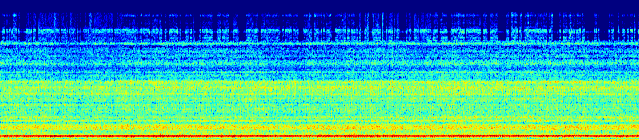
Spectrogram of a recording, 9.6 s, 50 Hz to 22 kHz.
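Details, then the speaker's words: Scrap Thunder Tiger .28 Pro nitro RC engine, no clutch or bell, only flywheel, unloaded: high, steady, slightly wavering scream; owner thinks it sounds a little lean and turns the main needle out slightly. "Too much. It just sounds a little bit lean, so I was just trying to turn that main needle out a little bit just to see if it's reaching it up a tad."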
